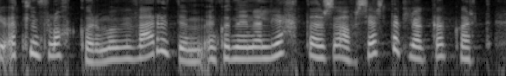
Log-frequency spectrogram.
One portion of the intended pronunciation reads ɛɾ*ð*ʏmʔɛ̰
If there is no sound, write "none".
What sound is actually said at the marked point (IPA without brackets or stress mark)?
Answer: ð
